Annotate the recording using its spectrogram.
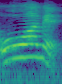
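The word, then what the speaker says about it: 大雨: 台風が多いですから、その時は大雨、たくさん雨が降ります。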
